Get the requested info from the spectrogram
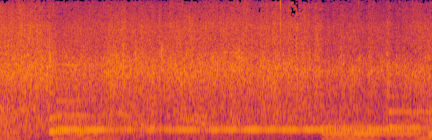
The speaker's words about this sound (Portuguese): Oh, palmas para o Senhor. Oh, clap to the Lord.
